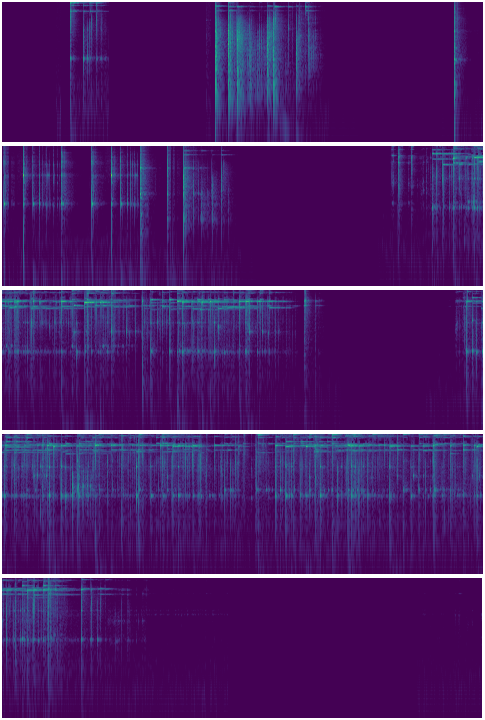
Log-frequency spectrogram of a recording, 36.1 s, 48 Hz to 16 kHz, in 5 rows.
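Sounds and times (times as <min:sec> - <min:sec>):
metal casings clattering on asphalt: 0:21.3 - 0:30.8.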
